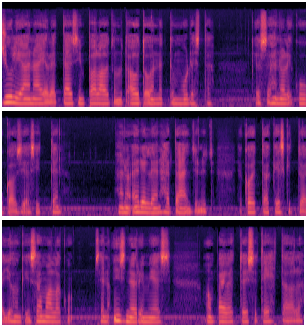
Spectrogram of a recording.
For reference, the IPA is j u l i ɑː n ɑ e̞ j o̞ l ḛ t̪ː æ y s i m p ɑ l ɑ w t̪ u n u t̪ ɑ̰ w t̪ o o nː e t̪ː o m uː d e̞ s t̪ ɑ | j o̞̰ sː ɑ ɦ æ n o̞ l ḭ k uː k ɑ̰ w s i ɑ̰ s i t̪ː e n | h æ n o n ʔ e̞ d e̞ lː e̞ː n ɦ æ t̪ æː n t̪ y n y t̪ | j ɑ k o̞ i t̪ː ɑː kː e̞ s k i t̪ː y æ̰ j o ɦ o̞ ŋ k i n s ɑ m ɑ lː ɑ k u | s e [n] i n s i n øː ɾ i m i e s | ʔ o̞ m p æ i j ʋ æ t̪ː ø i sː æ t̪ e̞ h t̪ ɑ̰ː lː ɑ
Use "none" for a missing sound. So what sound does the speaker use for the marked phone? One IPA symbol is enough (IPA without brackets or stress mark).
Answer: n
